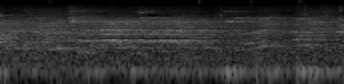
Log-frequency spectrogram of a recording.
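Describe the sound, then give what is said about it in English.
A basketball is dribbled during a women's game involving Cushing, a few faint bounces buried in continuous crowd noise. “She'll dribble back up. A lot of dribble handoff offense coming from Cushing.”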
